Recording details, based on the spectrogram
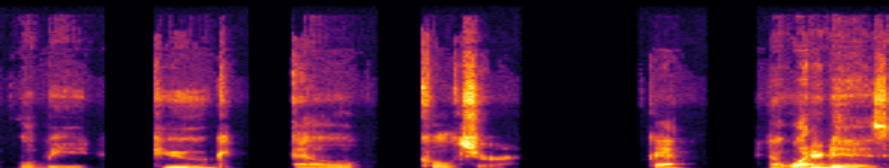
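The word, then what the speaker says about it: Hugelkultur: k u l t u r so english pronunciation will be pug l culture okay and what it is is it's a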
